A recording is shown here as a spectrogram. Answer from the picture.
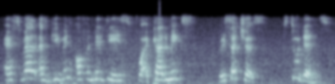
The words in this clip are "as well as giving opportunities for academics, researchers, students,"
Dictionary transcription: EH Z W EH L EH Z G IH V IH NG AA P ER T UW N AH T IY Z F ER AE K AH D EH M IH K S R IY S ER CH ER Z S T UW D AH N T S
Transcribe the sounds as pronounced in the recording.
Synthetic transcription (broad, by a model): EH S W EH L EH S G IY V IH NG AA F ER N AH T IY S F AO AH K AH D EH M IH K S R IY S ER CH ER S T UW D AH N T S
